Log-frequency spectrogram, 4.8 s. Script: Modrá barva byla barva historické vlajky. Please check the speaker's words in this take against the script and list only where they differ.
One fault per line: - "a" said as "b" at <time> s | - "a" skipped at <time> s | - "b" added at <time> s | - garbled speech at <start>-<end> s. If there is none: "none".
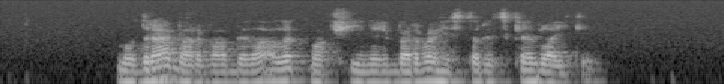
- "ale tmavší než" added at 1.8 s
